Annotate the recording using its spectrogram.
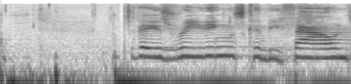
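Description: A woman sings into a microphone in an echoing hall.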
